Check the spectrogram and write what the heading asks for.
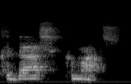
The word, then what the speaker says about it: Qadash Kamash: So you have Qadash Kamash. It's kind of a, a mouthful, but you know what I mean? Kind of a tongue twister. But Qadash Kamash is how you pronounce that or say it.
